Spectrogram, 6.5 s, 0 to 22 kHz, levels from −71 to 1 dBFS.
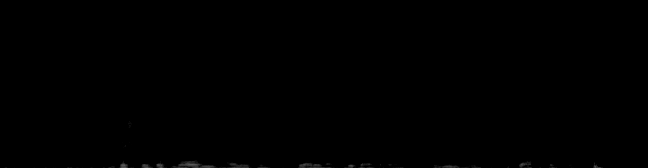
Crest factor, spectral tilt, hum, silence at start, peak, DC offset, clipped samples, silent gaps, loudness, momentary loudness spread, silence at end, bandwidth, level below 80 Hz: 20 dB; -6 dB/octave; none; 0.05 s; -40 dBFS; under 0.1%; under 0.1%; none; -60 LUFS; 14 LU; 0 s; 16.5 kHz; -74 dBFS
